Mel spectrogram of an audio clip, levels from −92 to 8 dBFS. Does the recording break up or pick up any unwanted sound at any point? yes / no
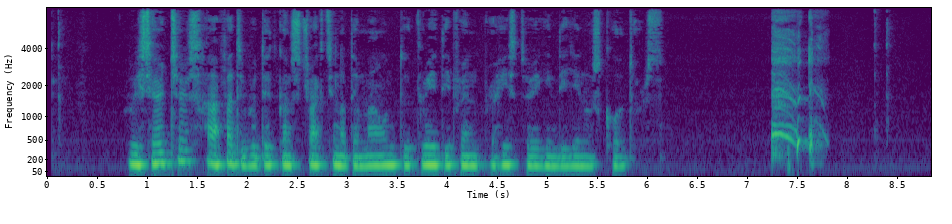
yes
